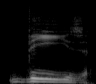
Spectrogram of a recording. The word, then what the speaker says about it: these: a tip here the s in these words pronounced as as z sound those those those these so we have this that those and these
